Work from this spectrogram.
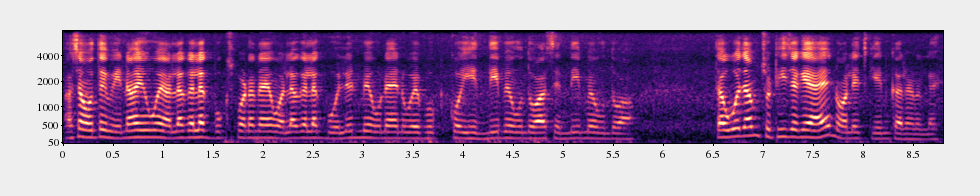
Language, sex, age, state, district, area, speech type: Sindhi, female, 45-60, Maharashtra, Thane, urban, spontaneous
